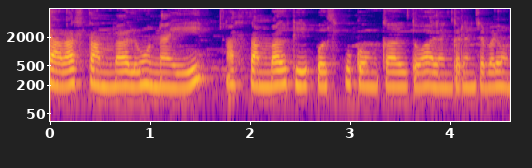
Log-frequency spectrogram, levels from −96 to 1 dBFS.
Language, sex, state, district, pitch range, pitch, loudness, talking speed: Telugu, female, Andhra Pradesh, Guntur, 185-200 Hz, 190 Hz, -19 LUFS, 115 wpm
